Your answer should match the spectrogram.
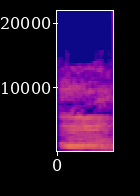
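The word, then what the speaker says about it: hour: ये हमारा जब हम इसको बोलेंगे तो ये हार नहीं बोलते, इसको हम आर बोलते हैं या फिर आवर बोलते हैं। तो ये जो एच होता है ये हमारा साइलेंट होता है, तो यहाँ पे हम एन लगाएंगे।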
